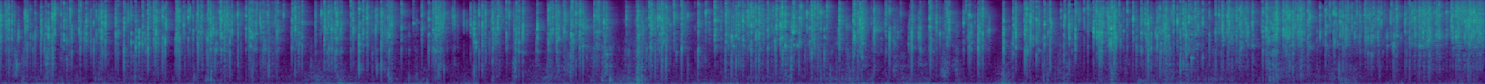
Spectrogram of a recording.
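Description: A full, small flat blister pack of purple Thrills gum pellets, with plastic bubbles and a foil back, is held in gloved fingertips, turned over and shaken so the pellets rattle. The result is a dense, continuous, bright rattling and crinkling with fast clicks and almost no low end.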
